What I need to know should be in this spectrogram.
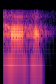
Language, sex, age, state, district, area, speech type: Sindhi, female, 60+, Rajasthan, Ajmer, urban, conversation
